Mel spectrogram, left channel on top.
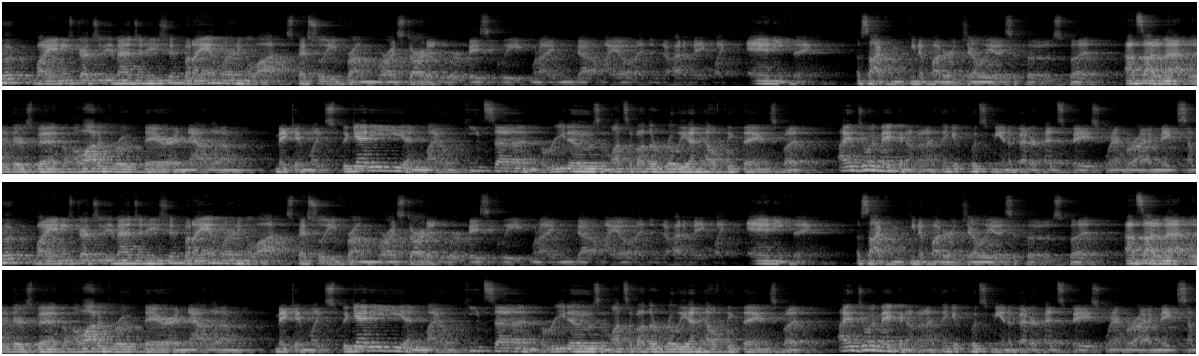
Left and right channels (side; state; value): both; identical; correlation 1.00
